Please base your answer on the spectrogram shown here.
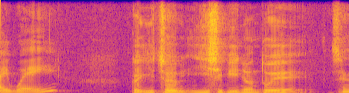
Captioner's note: speaking korean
